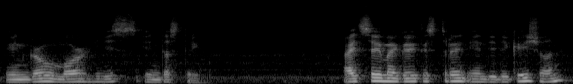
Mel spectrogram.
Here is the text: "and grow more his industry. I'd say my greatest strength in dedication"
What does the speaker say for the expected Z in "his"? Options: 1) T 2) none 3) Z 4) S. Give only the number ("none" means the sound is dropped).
4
